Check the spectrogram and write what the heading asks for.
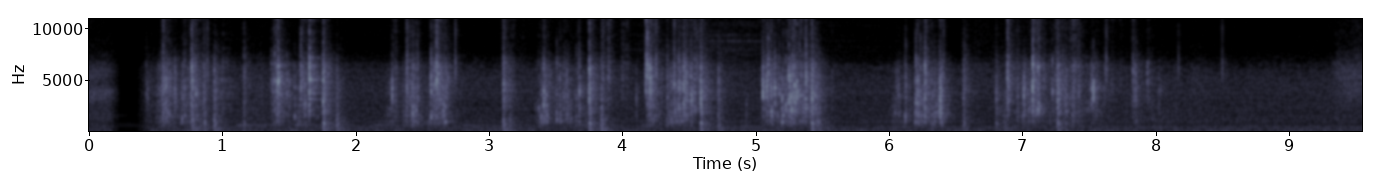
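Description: Mussel shells clattering against each other and the frying pan as the cooked mussels are stirred and moved around, a quick irregular rattle of clicks that dies down in the last two seconds.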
